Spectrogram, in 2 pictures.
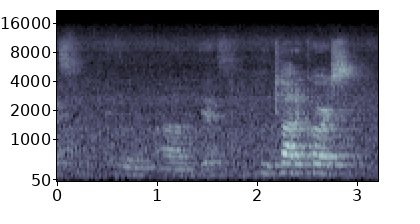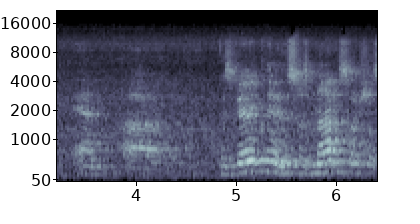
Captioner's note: voiceover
